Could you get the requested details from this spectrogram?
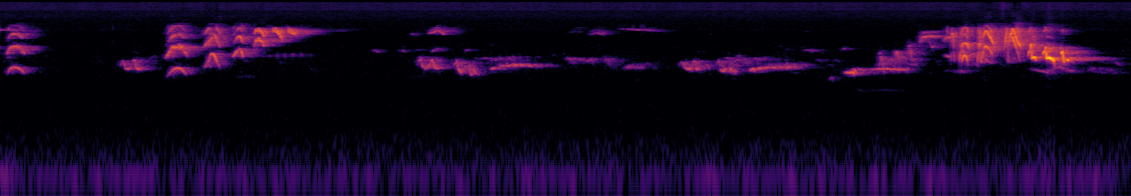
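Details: Forest birds chirping: clusters of quick high notes in irregular groups, a few lower short trills mid-way, and a loud dense burst of fast twittering near the end.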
